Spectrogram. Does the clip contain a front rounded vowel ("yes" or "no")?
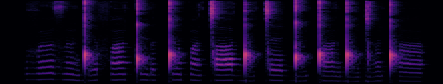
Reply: yes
